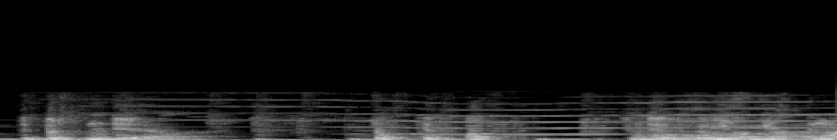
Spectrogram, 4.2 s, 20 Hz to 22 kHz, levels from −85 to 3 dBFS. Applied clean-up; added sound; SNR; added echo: classical method WPE with log-MMSE.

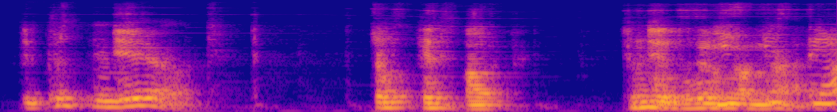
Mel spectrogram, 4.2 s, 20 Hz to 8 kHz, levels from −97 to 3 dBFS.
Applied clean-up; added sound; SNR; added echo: neural mask model DeepFilterNet 3.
